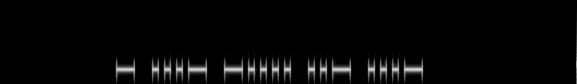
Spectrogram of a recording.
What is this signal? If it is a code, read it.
Morse code, heard as a keyed tone, about 20 wpm, 700 Hz. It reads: TV6UV
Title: Five Challenging Letter-Number Combinations 20wpm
